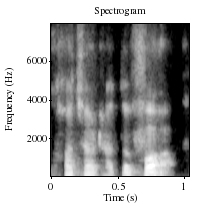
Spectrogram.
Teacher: আর বাতাসের চাপ যখন বেশি আছে তখন তার নাম হয়েছে মহাপ্রাণ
